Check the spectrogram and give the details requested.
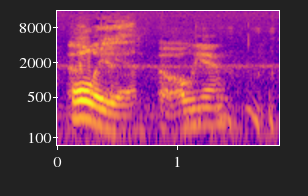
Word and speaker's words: Olean: correctly uh from molly new york you don't pronounce that correctly olean okay i only remember it from the k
